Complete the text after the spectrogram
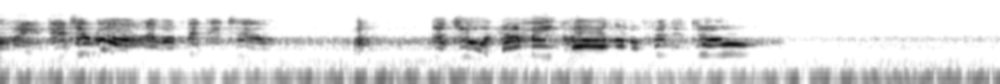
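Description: A small television speaker plays a broadcast, sounding tinny and close.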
